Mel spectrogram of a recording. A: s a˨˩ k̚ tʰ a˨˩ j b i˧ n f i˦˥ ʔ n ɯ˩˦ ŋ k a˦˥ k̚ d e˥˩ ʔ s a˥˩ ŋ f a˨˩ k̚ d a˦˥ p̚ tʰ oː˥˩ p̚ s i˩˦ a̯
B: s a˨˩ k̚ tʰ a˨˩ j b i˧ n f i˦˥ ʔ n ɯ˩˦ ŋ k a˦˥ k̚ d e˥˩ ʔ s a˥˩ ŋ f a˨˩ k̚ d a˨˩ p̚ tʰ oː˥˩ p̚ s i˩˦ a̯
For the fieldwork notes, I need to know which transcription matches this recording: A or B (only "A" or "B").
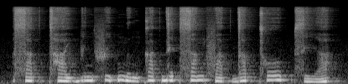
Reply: A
